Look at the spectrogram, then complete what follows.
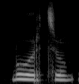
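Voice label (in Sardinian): "burtzu", female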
